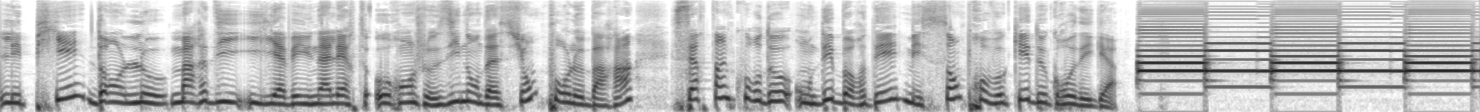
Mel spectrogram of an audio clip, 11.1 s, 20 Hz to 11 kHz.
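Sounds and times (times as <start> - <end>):
speech: 0.0 - 8.5
fire truck siren blaring a two-tone hi-lo wail: 8.5 - 11.0.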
